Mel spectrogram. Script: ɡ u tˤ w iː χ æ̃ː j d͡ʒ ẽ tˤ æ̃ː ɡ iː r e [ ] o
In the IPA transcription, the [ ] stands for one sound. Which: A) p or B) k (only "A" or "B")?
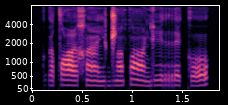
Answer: B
